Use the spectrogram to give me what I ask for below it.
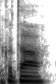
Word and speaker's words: Qatar: I said Qatar. – Qatar? – Qatar. – Qatar. – Qatar is good. Fuck, I had it in my head and I didn't want to mispronounce Kazakhstan.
